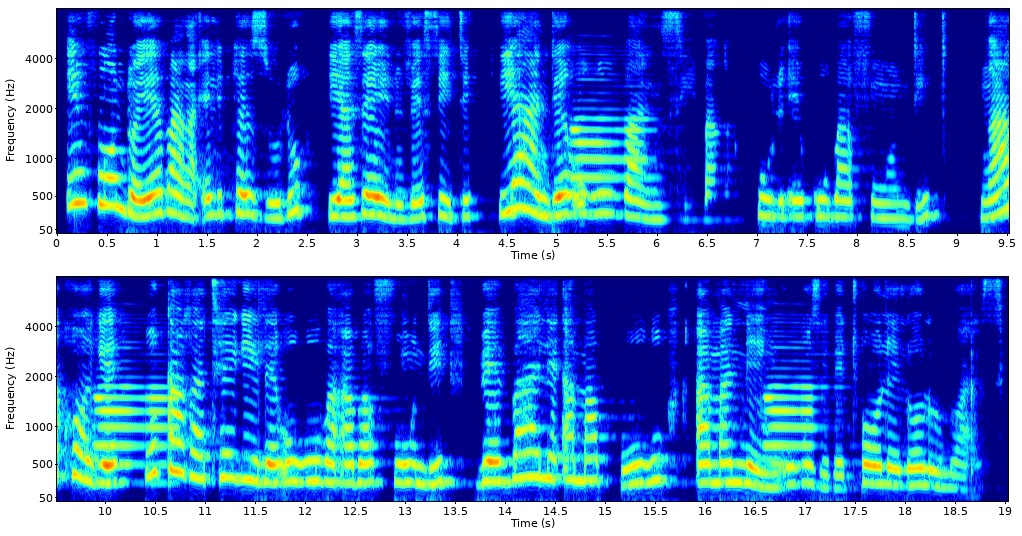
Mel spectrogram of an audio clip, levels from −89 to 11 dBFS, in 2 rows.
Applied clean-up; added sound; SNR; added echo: neural mask model DeepFilterNet 3.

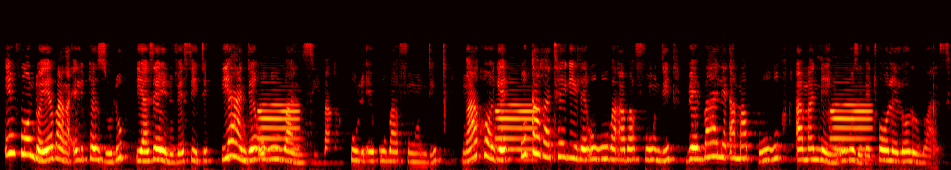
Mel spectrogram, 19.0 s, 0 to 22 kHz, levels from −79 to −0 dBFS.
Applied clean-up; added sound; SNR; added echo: none; Wind instrument, woodwind instrument; 6 dB; reverberation time 0.4 s.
